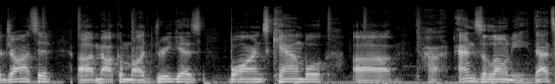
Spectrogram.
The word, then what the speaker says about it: Anzalone: We have Gardner Johnson, Malcolm Rodriguez, Barnes, Campbell, Anzalone.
